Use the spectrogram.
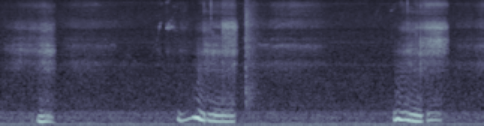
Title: Trigger snoring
